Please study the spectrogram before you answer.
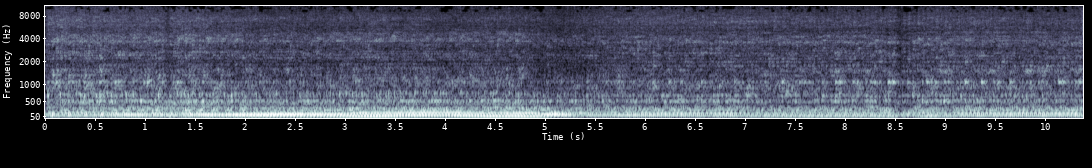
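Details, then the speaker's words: Idle on the "!200" engine after exhaust cut: uneven, sagging, stumbling beat every few seconds, as if starved of fuel, though fuel pressure holds about 38 psi at idle. Misfire at idle, cause unknown. "I would swear it's running out of fuel but it's sitting at 38p a die"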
